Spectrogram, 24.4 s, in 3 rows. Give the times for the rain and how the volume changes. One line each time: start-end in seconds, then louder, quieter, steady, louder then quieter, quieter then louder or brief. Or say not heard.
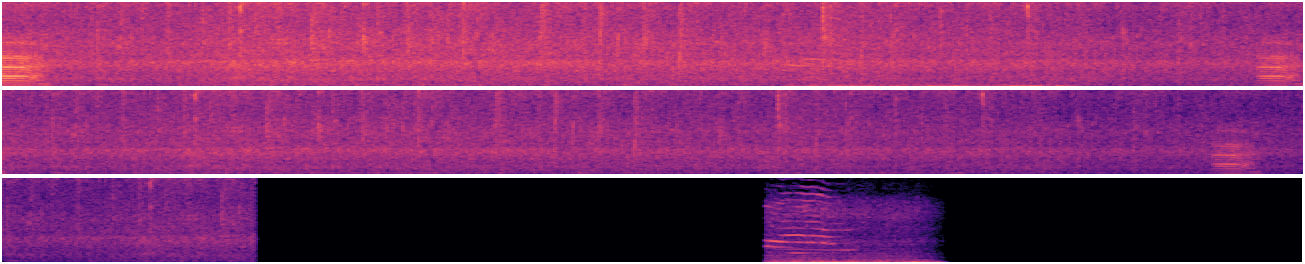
0.0-17.9 quieter.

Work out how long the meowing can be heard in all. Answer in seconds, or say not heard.
3 s.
